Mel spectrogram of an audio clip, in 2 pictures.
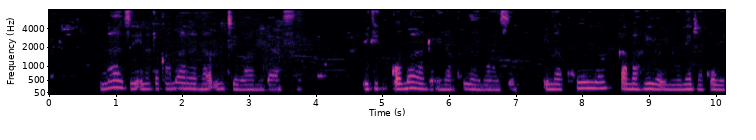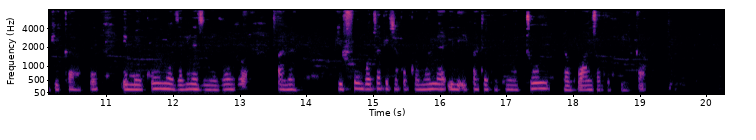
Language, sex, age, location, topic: Swahili, female, 36-49, Mombasa, agriculture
